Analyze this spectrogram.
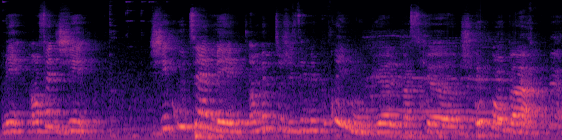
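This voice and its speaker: A woman's voice: on the high side, very animated, normal speed, mellow, slight background noise. A woman telling her faith testimony as a church member, hesitant and searching for words, often restarting, sometimes laughing. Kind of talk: spontaneous spoken testimony. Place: church hall. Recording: echoey room, mic at a distance.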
